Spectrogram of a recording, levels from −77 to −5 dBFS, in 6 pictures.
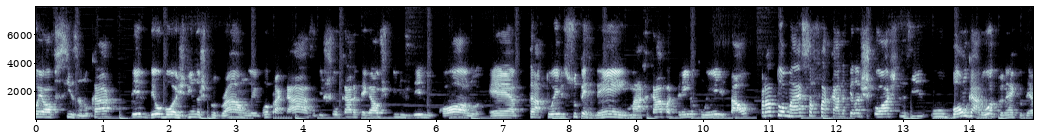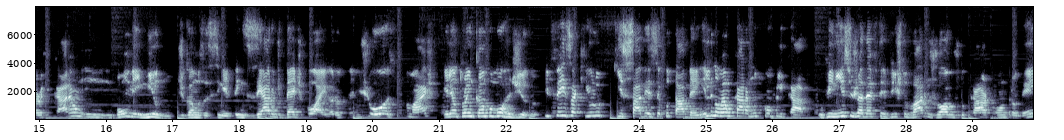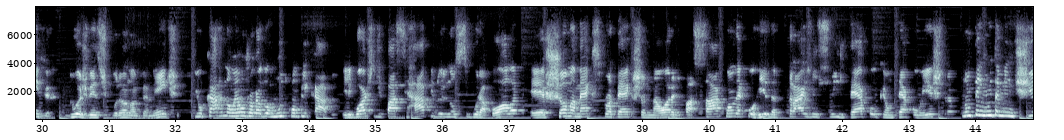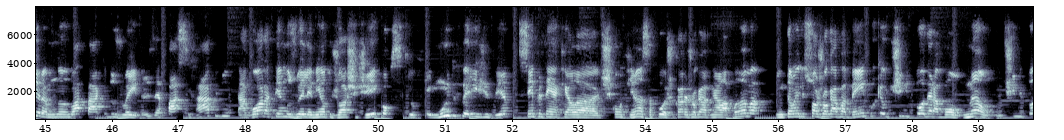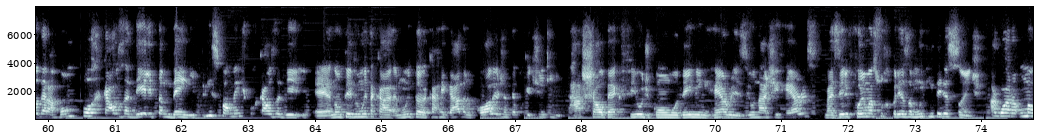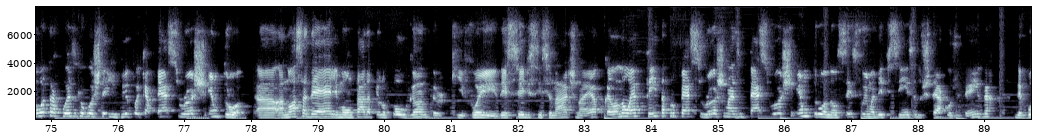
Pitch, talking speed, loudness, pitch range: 185 Hz, 190 wpm, -15 LUFS, 165-215 Hz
